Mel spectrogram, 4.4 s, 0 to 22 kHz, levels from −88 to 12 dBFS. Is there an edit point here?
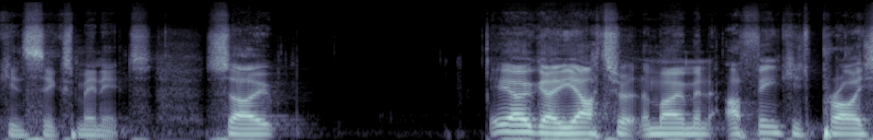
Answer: no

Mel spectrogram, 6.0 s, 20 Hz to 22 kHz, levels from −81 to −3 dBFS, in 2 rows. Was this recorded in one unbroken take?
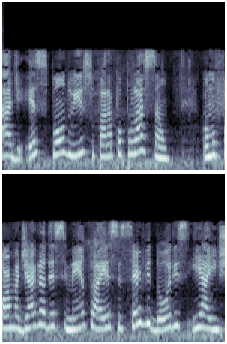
yes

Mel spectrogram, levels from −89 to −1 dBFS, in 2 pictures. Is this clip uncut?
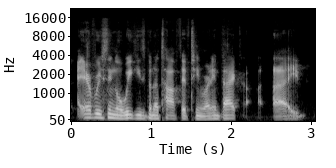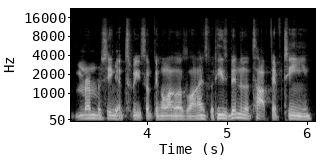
yes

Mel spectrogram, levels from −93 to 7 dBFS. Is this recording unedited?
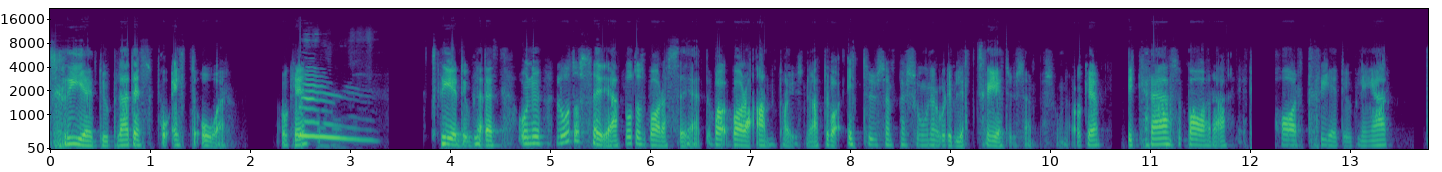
no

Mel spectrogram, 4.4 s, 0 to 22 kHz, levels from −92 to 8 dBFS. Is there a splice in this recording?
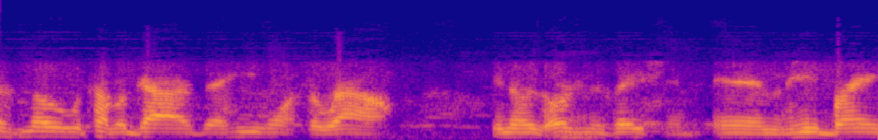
no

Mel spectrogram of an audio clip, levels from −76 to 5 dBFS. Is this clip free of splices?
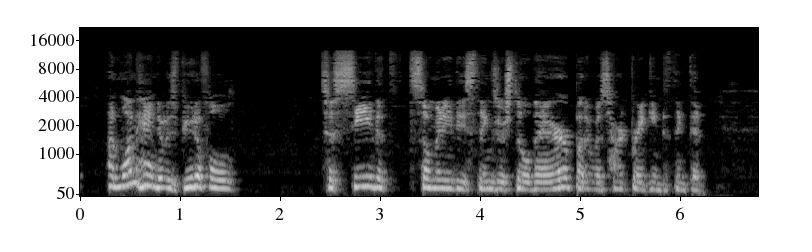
yes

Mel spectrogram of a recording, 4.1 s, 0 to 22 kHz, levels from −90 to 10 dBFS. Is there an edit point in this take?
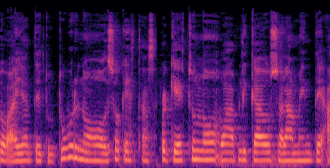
yes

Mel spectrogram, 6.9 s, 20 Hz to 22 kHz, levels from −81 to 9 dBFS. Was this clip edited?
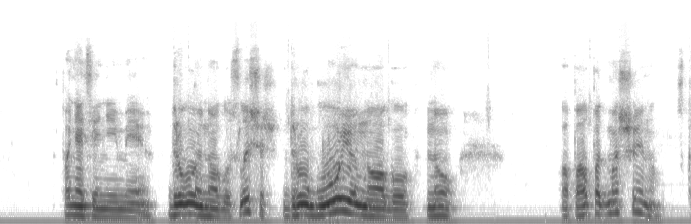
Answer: no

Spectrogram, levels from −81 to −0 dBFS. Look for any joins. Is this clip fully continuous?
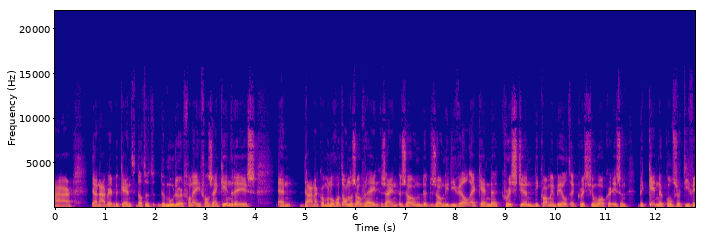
no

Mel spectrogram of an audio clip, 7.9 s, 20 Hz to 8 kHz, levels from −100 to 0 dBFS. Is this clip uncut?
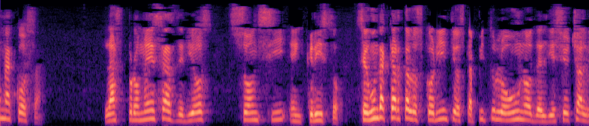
no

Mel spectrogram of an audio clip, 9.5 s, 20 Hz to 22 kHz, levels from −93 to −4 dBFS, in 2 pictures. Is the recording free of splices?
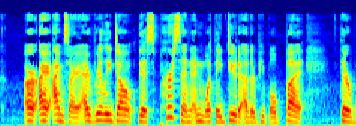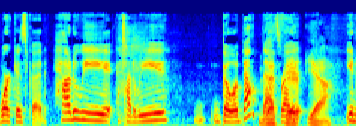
no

